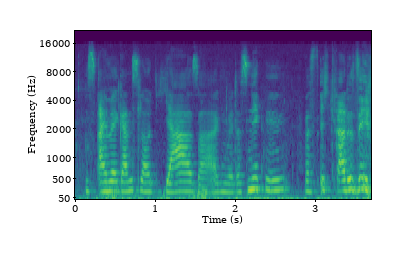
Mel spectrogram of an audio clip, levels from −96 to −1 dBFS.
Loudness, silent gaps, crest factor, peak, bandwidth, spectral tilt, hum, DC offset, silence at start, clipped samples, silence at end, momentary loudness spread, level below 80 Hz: -25 LUFS; none; 18 dB; -6 dBFS; 15.5 kHz; -4.5 dB/octave; none; under 0.1%; 0 s; under 0.1%; 0 s; 9 LU; -40 dBFS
